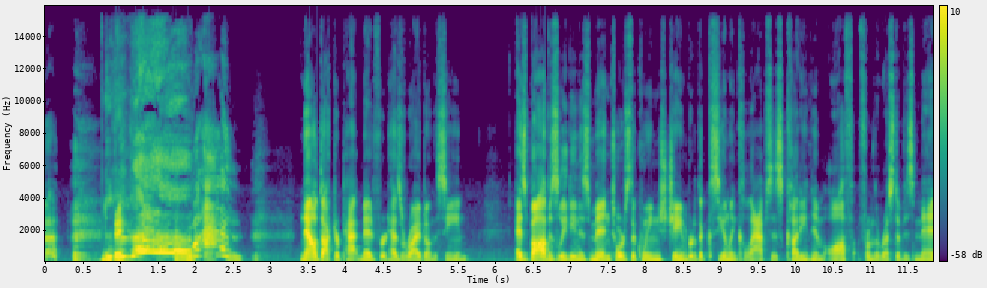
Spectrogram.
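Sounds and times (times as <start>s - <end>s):
speech: 0.4s - 2.6s, 3.4s - 5.7s, 6.3s - 11.8s
Wilhelm scream sound effect: 0.8s - 2.6s.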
